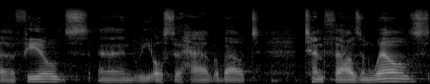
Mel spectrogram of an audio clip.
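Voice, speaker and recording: With an American accent, a man uses an ordinary speaking voice at a fairly low pitch and fairly even intonation. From Oman, raised abroad in international schools. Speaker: conference speaker, oil company IT manager. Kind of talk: conference presentation.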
